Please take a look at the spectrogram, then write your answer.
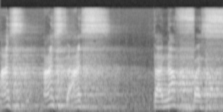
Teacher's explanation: sin dia angin dan dia rakhawah bergerak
